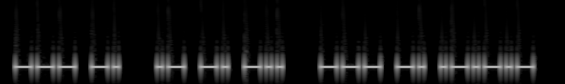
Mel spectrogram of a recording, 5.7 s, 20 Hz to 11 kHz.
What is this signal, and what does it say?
Morse code, heard as a keyed tone, about 21 wpm, 700 Hz. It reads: ON AND ON.
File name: practice / 22wpm / Sentences with 8-Word Phrases - 22wpm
